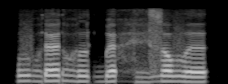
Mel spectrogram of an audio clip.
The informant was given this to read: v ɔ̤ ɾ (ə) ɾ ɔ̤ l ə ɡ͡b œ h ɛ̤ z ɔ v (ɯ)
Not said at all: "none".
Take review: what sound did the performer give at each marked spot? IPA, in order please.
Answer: œ, ə

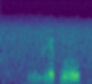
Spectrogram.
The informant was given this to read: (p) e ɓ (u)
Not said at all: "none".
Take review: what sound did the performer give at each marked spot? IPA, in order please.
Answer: bʱ, u

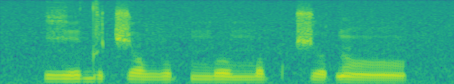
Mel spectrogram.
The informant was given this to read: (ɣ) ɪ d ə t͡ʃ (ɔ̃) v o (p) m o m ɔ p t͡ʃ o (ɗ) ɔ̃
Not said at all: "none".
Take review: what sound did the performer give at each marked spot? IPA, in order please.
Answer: ɣ, ɔ, p, ɗ

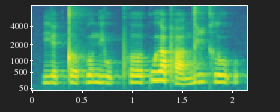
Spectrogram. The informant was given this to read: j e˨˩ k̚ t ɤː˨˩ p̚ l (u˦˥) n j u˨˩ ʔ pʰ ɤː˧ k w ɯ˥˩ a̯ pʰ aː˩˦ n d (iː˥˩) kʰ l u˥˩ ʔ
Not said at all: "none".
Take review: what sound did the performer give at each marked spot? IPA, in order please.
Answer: u˧, iː˥˩

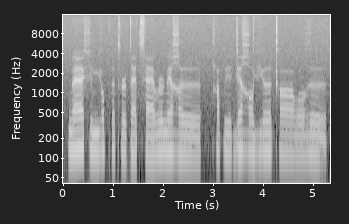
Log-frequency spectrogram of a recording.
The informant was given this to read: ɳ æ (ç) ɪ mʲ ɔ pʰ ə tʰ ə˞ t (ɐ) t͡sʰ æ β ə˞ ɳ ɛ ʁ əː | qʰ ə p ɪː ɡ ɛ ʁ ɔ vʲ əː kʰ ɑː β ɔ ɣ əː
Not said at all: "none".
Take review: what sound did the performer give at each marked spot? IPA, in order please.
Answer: x, æ

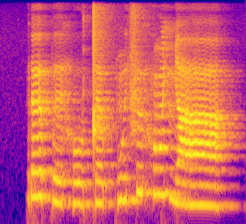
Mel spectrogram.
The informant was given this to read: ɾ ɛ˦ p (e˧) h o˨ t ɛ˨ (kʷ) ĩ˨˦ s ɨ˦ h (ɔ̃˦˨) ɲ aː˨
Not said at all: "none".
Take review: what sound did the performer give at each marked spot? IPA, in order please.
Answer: e˨, kʷ, ɔ̃˦

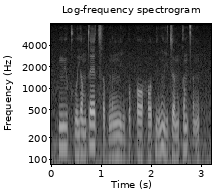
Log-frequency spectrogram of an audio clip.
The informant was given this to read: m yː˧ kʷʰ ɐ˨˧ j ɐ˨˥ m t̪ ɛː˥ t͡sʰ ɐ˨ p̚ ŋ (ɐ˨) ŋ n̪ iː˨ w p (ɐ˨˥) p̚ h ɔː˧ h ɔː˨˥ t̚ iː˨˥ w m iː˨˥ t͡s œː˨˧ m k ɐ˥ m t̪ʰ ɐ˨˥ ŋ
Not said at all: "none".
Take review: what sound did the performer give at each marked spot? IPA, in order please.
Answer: ɐ˨˧, ɐ˥

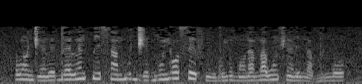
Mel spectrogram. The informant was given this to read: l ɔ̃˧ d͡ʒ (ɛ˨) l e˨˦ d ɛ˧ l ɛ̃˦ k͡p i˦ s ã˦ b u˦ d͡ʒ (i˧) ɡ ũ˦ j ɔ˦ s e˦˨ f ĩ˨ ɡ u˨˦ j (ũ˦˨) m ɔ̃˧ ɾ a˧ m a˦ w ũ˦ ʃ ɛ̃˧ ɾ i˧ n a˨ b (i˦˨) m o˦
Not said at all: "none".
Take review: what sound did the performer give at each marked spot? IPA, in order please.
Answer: ɛ̃˨, e˧, ũ˦˨, i˧

